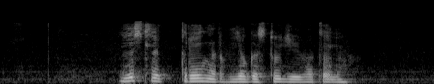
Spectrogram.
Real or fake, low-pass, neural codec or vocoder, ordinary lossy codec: fake; 7.2 kHz; codec, 44.1 kHz, 3.4 kbps, Pupu-Codec; Opus, 16 kbps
